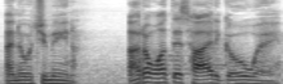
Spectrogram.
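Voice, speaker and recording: An actor playing a young, easygoing and wry explorer hero in a video game, with a husky voice. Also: male voice, mid-range voice, brisk, a bit bright, long reverb tail, slight background noise, natural voice. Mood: upbeat, teasing.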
